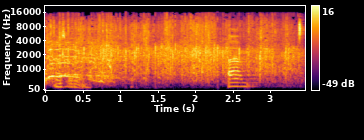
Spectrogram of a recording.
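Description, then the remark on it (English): A crowd claps steadily in a dense, sustained wash of applause, with brief voiced shouts or cheers rising out of it near the start and again midway. “Yeah, you are allowed to applaud now.”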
